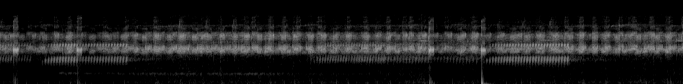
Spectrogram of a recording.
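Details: Pine woods treefrogs (Hyla femoralis) call in a dense chorus of rapid, rattling clicks from a flooded field after a rainstorm in South Carolina on 22 April 2011.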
